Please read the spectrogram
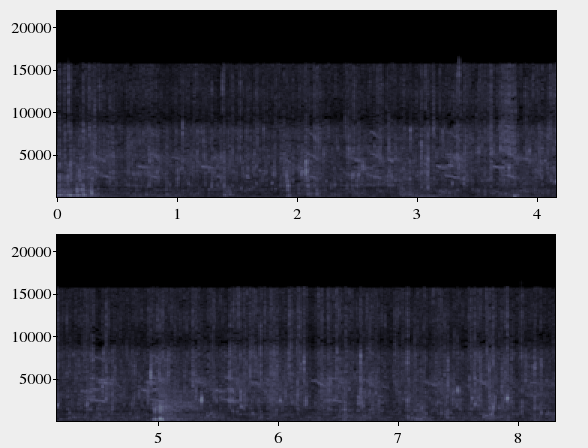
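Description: A thin stream of water pouring from a pipe and splashing over a plastic toy held under it, then into a plastic basket, with one sharp knock about five seconds in.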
